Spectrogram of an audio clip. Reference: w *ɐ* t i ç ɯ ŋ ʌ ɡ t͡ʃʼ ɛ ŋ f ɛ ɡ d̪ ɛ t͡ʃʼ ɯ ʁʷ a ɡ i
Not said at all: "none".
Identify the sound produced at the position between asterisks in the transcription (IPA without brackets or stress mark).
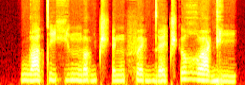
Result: a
